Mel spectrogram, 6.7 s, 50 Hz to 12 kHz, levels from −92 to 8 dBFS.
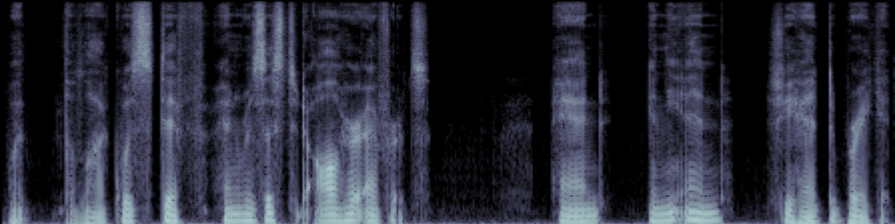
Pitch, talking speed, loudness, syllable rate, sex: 90 Hz, 170 wpm, -21 LUFS, 4.6 syllables/s, male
